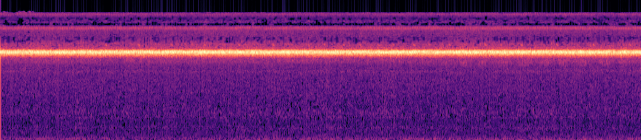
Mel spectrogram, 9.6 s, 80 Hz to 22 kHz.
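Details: A high, sustained insect trill fills this autumn night of the mid-autumn full moon, 10 September 2022, droning without pause at a constant pitch above a quiet low hum.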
